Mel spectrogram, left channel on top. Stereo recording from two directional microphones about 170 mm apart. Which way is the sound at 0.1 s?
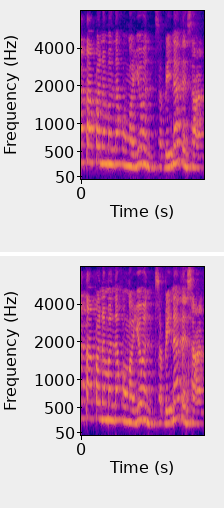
15° left (ahead or behind).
